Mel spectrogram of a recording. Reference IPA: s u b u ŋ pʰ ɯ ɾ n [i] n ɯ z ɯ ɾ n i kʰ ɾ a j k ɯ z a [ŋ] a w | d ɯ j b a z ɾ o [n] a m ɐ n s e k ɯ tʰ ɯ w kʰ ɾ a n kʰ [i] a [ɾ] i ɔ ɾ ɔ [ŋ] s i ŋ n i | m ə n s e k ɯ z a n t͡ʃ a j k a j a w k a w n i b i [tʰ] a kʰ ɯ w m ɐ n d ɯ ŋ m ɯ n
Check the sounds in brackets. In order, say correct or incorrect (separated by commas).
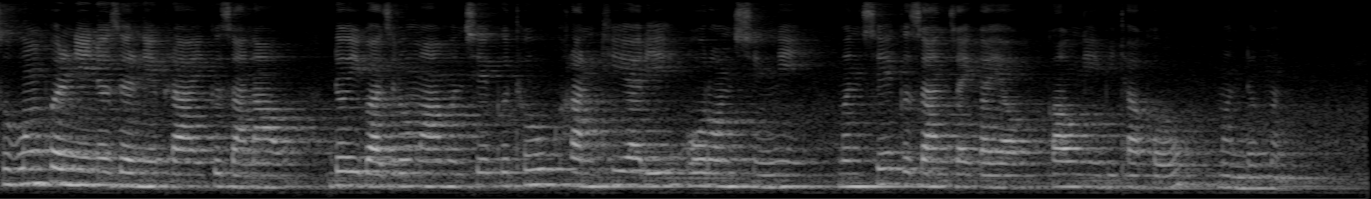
correct, incorrect, incorrect, correct, correct, incorrect, correct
